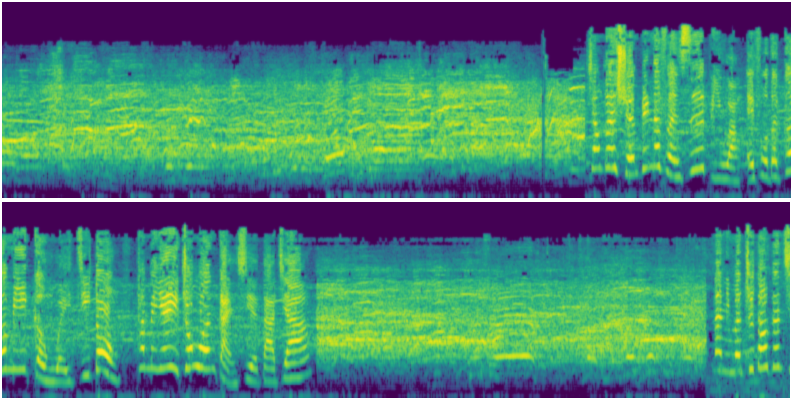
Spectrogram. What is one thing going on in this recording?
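A large crowd of young women screams and cheers in an echoing hall.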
